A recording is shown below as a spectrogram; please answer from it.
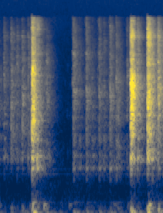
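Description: Keystrokes on a computer keyboard: a few irregular taps, one about half a second in and a quick cluster near the end.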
